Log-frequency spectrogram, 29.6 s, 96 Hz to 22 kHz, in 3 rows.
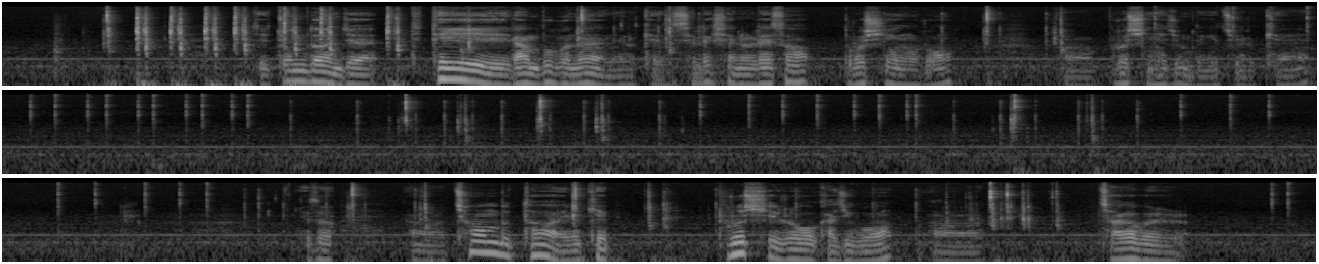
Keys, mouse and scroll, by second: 0.4-1.0 scroll down 1, 1.0 ctrl+KP_Add, 1.3-2.9 ctrl+KP_Add, 4.6 shift+middle click, 5.2-6.6 scroll up 2, 6.6-8.7 middle drag, 8.7-12.0 drag, 12.0-15.1 middle drag, 15.1-17.0 drag, 17.0-18.7 middle drag, 18.7-21.5 drag, 21.5-23.0 middle drag, 23.0-24.7 scroll down 2, 24.7-27.3 middle drag, 27.3 alt+a.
